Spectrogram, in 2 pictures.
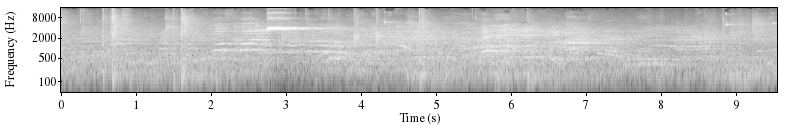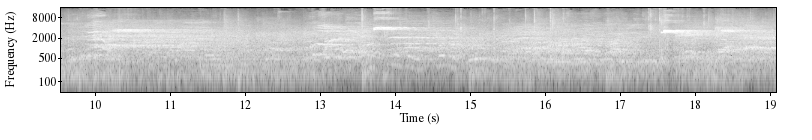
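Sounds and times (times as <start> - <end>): onlookers' voices: 0.1 - 19.0
volleyball hits echoing: 0.2 - 2.0, 13.4 - 13.7
players shouting: 9.7 - 19.0.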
